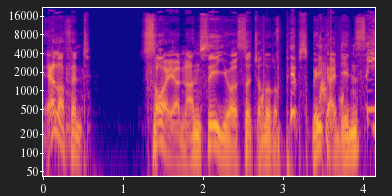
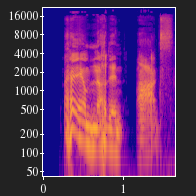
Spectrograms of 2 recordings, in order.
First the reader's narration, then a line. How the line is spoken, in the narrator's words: Elephant chuckled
